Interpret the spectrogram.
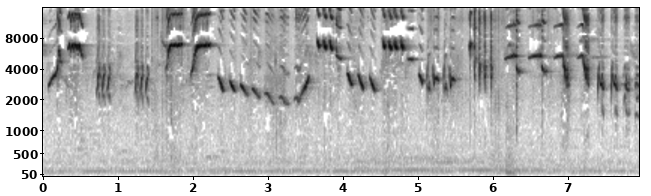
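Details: Mountain flowerpecker song for goading silent flowerpeckers: sharp high chips, a falling series of thin whistles, then quick buzzy trills and squeaks tumbling on without break over a low background hum.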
